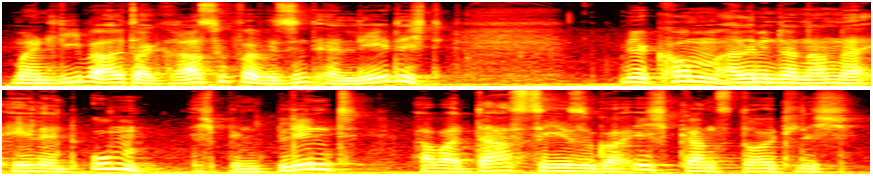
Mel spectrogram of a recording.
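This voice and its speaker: A man's voice: animated, a little fast, warm tone, close to an everyday voice. A man voicing a gloomy, complaining blind earthworm in a storybook reading. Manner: complaining, shrill outbursts. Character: gloomy blind male earthworm, shrill and whiny.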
